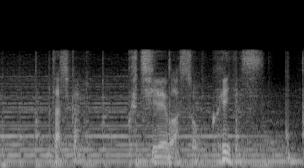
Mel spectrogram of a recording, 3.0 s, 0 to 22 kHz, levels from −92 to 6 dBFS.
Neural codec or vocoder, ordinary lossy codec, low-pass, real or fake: codec, 16 kHz in and 24 kHz out, 1 kbps, XY-Tokenizer; none; 7.2 kHz; fake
